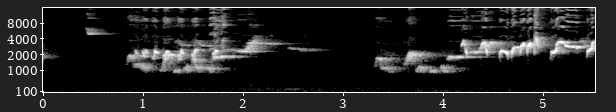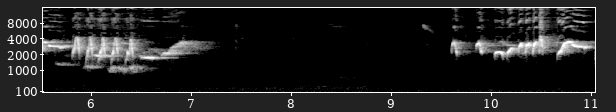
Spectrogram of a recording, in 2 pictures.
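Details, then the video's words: Orange-headed thrush in full song, used as a lure to spur singing: three loud bursts of dense, scratchy warbling mixed with clear whistles and mimic-like notes, separated by silent pauses. "PANCINGAN ANIS MERAH MEMICU CEPAT BUNYI DAN GACOR!"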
